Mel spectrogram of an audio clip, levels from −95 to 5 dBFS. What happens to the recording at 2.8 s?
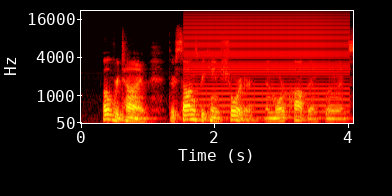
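At 2.8 s a GSM phone buzz is present, running from 1.55 s, just after "time their", to 4.04 s. A nearby 2G handset on a call bursts 217 times a second, and the audio circuitry rectifies those pulses into a steady, harsh, harmonic-rich rasp about 14 dB below the speech.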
